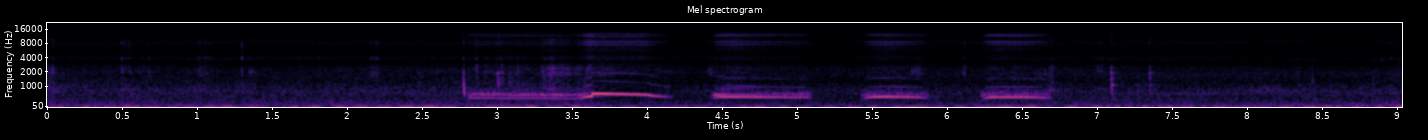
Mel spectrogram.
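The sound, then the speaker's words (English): A dove coos in a forest in a short rhythmic series of four low, throaty calls, clear, set against a steady background hiss with no other sounds around it. “The doves never stopped cooing.”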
